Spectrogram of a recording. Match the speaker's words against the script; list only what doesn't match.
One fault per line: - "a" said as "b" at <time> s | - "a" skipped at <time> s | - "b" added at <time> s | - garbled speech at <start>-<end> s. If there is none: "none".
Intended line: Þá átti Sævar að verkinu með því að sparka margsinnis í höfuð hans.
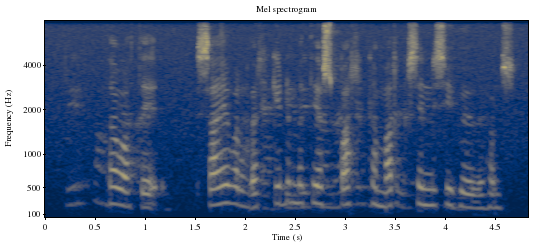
none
